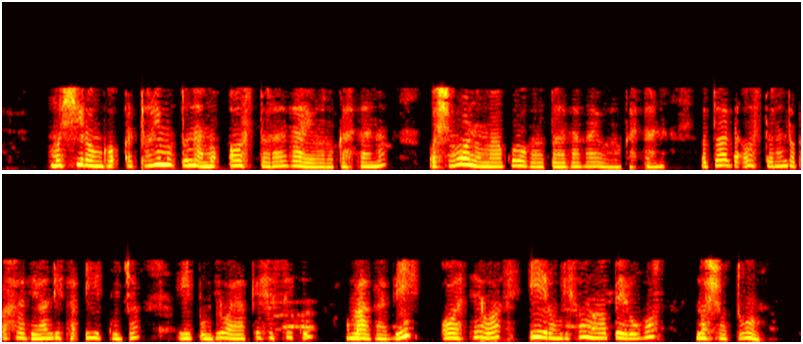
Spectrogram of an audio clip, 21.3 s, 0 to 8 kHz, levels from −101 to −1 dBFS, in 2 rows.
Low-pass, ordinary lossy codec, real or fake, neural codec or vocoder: 7.2 kHz; AAC, 16 kbps; real; none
